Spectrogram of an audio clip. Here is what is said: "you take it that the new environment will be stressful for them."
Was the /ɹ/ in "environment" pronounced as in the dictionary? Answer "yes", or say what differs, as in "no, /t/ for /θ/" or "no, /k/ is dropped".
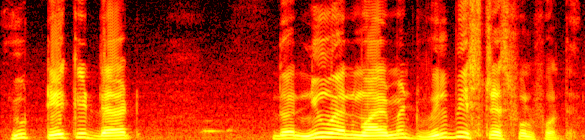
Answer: no, /ɹ/ is dropped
